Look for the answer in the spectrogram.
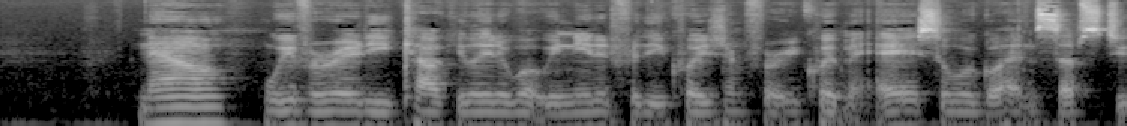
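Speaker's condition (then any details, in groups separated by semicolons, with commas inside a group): No condition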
